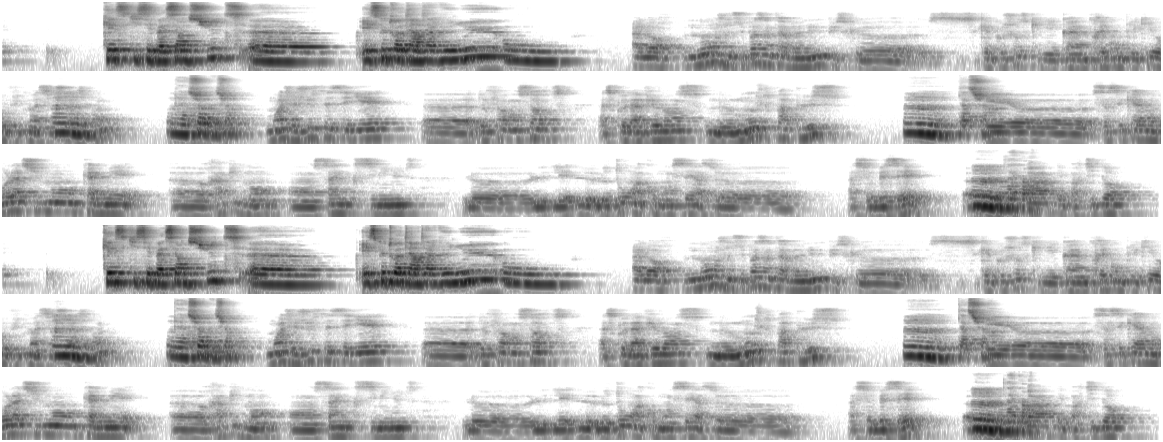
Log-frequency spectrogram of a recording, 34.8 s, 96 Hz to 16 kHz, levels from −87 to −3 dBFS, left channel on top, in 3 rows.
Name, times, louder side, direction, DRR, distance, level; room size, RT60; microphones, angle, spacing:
voice 1, 1.0-3.2 3.6-5.6 12.1-12.5 13.2-13.9 20.6-21.5 32.9-33.5, right 1 dB, 50° right, 1 dB, 0.5 m, -23 dB
voice 2, 6.3-12.6 13.4-13.9 14.2-15.4 15.8-17.2 17.6-19.9 21.4-24.5 24.9-27.2 27.8-31.1 31.6-32.3 32.8-34.3, right 1 dB, 30° left, -4 dB, 0.9 m, -36 dB
2.3 x 2.3 x 4.0 m, 0.65 s
head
